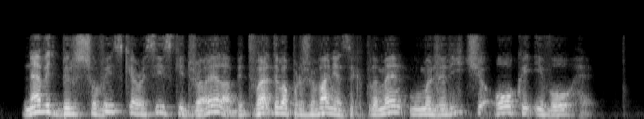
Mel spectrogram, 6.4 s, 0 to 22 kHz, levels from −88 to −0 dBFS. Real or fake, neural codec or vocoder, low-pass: fake; codec, 16 kHz, 0.4 kbps, LongCat-Audio-Codec; 7.2 kHz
